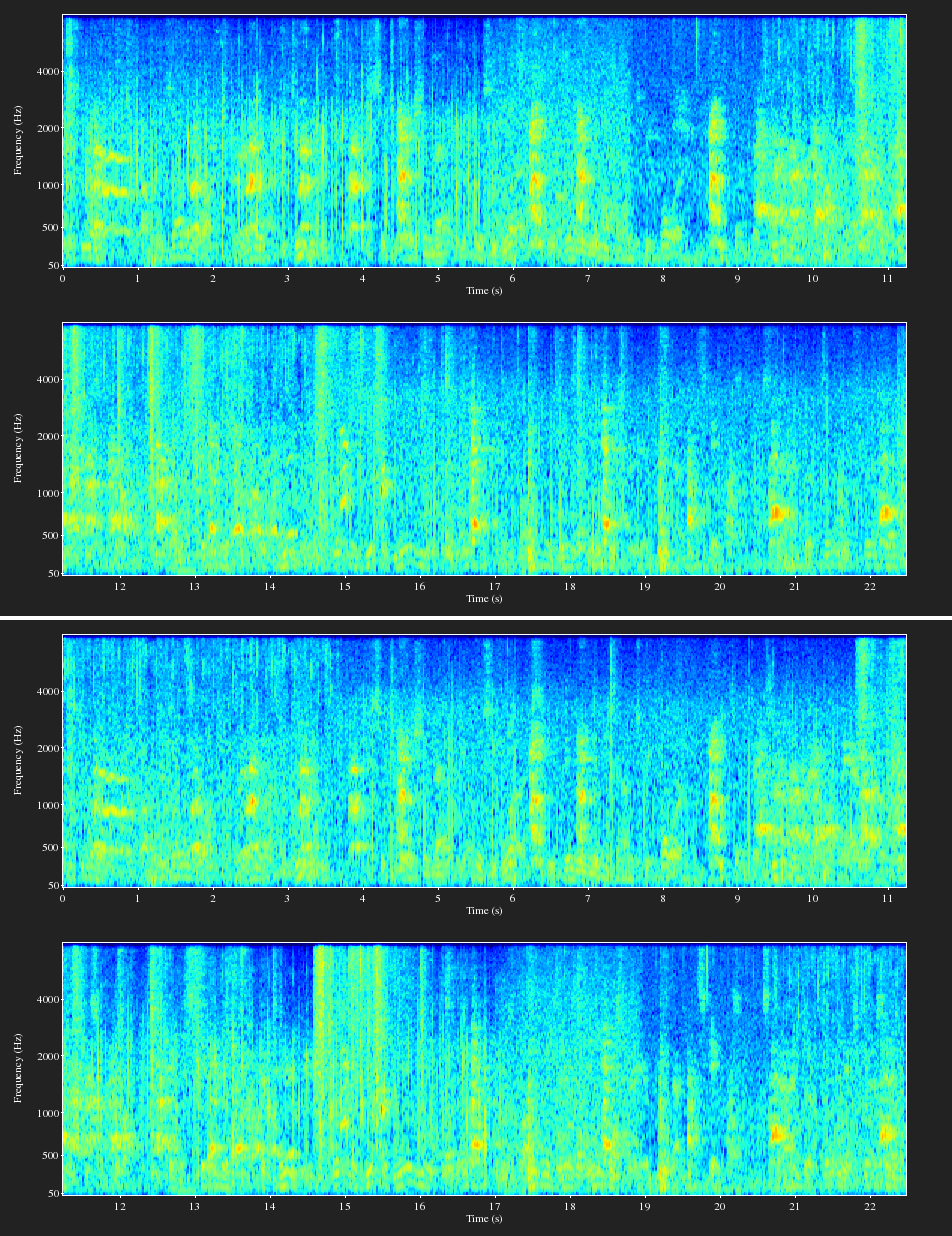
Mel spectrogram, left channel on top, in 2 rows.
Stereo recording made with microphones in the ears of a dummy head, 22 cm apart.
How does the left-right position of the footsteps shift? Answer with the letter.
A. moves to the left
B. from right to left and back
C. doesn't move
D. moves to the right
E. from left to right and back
D.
